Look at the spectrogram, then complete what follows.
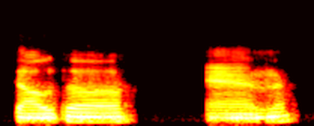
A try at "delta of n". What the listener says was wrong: I don't know why you all don't pronounce the of Delta of n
